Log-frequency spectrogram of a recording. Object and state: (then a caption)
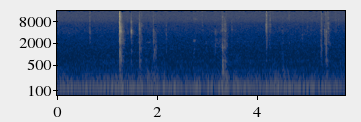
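Dry soap bar being sliced. A utility knife blade slices thin, fanning layers off a solid bar of red and yellow dry soap held in the hand. Quiet, crisp clicks and short bright scrapes sound over a steady low hum, with one sharper snap standing out.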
